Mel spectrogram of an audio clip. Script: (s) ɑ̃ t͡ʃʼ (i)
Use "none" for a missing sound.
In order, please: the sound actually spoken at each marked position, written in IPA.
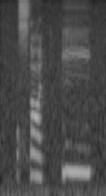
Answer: s, i

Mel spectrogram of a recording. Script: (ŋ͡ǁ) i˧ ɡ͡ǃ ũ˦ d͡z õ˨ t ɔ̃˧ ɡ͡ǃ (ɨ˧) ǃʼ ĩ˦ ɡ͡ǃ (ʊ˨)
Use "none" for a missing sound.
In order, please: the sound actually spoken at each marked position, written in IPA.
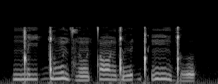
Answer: ŋ͡ǃ, ʏ˧, ʊ˨

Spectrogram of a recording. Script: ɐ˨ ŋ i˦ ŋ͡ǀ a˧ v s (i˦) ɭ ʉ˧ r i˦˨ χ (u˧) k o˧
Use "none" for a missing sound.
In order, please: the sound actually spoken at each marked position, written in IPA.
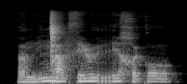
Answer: i˦, ʉ˧

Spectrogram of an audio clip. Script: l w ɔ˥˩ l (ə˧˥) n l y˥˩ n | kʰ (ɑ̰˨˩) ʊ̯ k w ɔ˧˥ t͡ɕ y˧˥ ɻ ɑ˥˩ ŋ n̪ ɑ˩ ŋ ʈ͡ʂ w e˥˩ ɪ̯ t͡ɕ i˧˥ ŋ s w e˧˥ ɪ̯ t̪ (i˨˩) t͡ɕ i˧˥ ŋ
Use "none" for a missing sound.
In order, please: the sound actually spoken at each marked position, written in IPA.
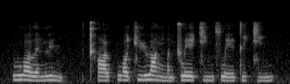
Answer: ə˧˥, ɑ˧˥, i˥˩

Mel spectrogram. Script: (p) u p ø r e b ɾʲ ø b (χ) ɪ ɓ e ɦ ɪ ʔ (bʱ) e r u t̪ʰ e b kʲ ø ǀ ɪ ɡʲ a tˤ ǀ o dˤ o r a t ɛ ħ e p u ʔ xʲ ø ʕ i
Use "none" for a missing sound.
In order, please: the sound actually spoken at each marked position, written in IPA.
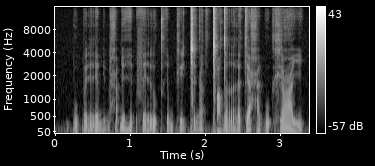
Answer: p, ħ, f

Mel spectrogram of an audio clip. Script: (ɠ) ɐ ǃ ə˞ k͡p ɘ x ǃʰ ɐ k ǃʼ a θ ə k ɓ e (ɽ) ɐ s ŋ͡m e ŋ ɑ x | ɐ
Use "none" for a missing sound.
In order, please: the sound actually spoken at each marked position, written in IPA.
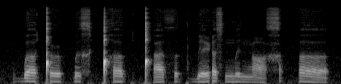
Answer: ɓ, ɽ

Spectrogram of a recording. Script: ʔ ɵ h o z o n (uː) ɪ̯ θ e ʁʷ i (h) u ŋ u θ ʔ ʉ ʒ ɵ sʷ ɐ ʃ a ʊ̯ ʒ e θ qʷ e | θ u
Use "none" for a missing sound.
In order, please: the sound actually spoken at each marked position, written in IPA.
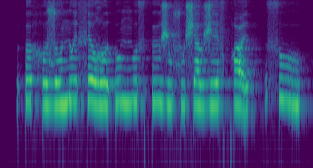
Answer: u, ʔ

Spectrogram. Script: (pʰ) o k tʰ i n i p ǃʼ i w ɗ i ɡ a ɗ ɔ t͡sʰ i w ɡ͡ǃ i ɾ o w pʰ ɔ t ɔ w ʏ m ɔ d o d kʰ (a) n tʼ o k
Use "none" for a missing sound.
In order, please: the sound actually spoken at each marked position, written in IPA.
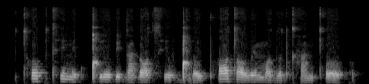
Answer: tʰ, a

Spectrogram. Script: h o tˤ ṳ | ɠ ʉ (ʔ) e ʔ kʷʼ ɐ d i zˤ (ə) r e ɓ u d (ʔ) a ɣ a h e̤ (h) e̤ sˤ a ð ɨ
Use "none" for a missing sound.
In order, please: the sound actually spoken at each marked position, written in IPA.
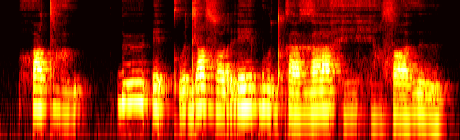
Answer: ʔ, ɵ, k, h

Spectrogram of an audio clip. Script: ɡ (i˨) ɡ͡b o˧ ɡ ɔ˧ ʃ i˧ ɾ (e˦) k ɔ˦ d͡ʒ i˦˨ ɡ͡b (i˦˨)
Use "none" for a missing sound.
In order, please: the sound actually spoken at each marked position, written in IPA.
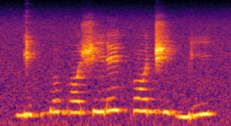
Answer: i˨, e˦, i˨˦

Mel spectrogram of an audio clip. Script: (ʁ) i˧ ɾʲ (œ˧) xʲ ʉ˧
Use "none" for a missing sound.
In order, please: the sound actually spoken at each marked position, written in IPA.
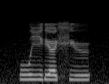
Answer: w, œ˧

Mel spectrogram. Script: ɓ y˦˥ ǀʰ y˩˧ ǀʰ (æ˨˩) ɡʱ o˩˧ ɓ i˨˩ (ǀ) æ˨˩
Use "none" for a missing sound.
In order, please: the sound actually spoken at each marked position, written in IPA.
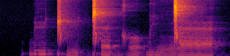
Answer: ɛ˨˩, ŋ͡ǀ

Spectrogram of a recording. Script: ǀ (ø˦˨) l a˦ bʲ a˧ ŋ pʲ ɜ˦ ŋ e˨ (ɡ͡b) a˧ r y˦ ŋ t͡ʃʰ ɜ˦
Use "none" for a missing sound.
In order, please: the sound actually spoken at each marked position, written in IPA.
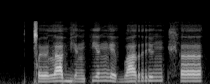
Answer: ø˧, b

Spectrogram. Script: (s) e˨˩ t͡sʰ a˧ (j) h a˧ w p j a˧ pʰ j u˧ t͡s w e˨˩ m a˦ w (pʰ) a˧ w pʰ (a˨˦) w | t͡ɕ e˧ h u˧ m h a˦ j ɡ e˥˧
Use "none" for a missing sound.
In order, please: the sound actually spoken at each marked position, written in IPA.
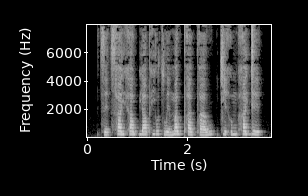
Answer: t͡s, j, pʰ, a˨˦

